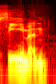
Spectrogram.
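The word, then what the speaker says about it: Osimhen: who's got the words I didn't realize that you actually pronounce this semen like spunk there we go that's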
